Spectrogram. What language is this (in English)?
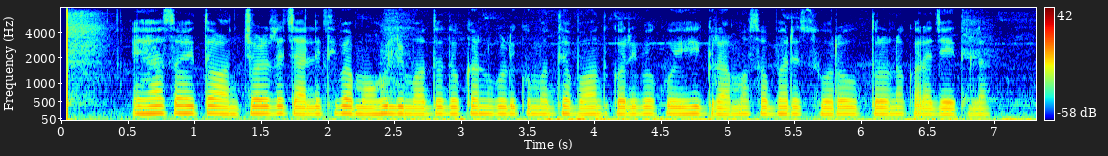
Odia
